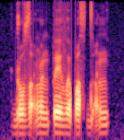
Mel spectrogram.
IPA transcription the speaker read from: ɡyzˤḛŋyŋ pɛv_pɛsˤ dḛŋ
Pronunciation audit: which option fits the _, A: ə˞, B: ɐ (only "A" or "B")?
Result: B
